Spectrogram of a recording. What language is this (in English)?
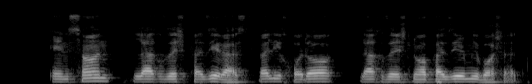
Persian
